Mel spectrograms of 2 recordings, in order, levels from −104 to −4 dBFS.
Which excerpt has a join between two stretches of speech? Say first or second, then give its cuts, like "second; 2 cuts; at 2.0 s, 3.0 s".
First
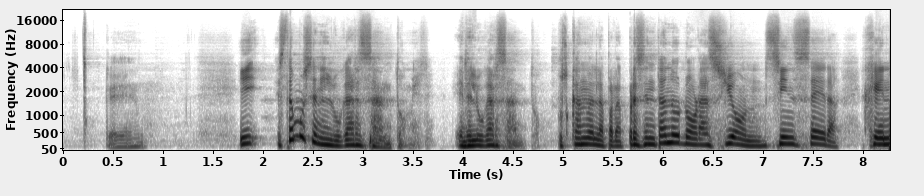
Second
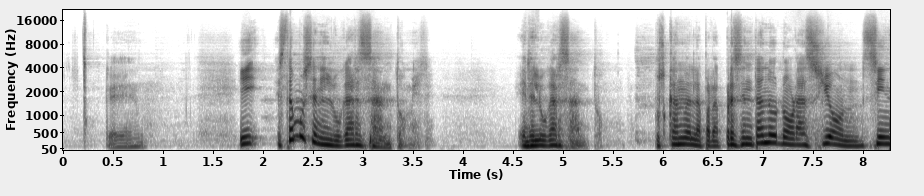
first; 2 cuts; at 3.8 s, 4.9 s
